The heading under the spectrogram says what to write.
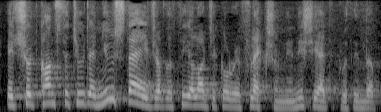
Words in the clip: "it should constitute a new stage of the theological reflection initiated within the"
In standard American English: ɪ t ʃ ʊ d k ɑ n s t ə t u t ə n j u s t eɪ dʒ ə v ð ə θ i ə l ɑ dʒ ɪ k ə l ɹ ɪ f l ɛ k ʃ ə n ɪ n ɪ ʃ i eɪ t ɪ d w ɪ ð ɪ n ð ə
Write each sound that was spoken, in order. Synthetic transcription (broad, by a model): ɪ t ʃ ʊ d k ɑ n s t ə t u t ə n j u s t eɪ dʒ ə v ð ə θ i ə l ɑ dʒ ɪ k ə l ɹ ɪ f l ɛ k ʃ ə n ɪ n ɪ ʃ i eɪ t ɪ d w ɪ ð ɪ n ð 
